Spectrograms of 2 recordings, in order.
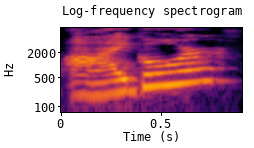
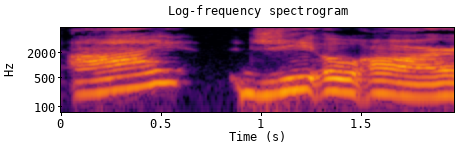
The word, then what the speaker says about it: Igor: and grow this pumpkin this year it's called igor um i g-o-r and you would think oh that's igor nope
